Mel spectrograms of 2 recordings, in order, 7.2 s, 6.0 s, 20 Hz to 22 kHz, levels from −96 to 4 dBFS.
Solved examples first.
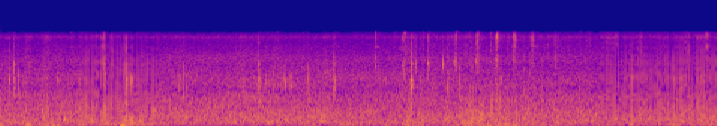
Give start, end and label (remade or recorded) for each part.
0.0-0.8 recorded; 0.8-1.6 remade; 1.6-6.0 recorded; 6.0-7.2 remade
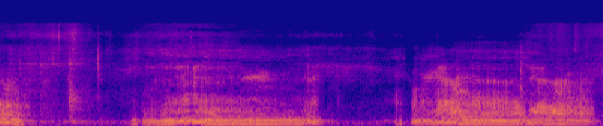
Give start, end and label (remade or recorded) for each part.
0.0-1.7 remade; 1.7-2.4 recorded; 2.4-4.7 remade; 4.7-5.3 recorded; 5.3-6.0 remade

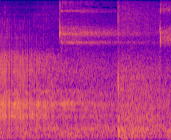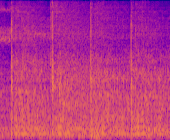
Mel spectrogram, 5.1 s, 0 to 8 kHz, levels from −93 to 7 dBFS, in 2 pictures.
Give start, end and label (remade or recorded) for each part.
0.0-1.2 remade; 1.2-2.5 recorded; 2.5-3.5 remade; 3.5-4.1 recorded; 4.1-5.1 remade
